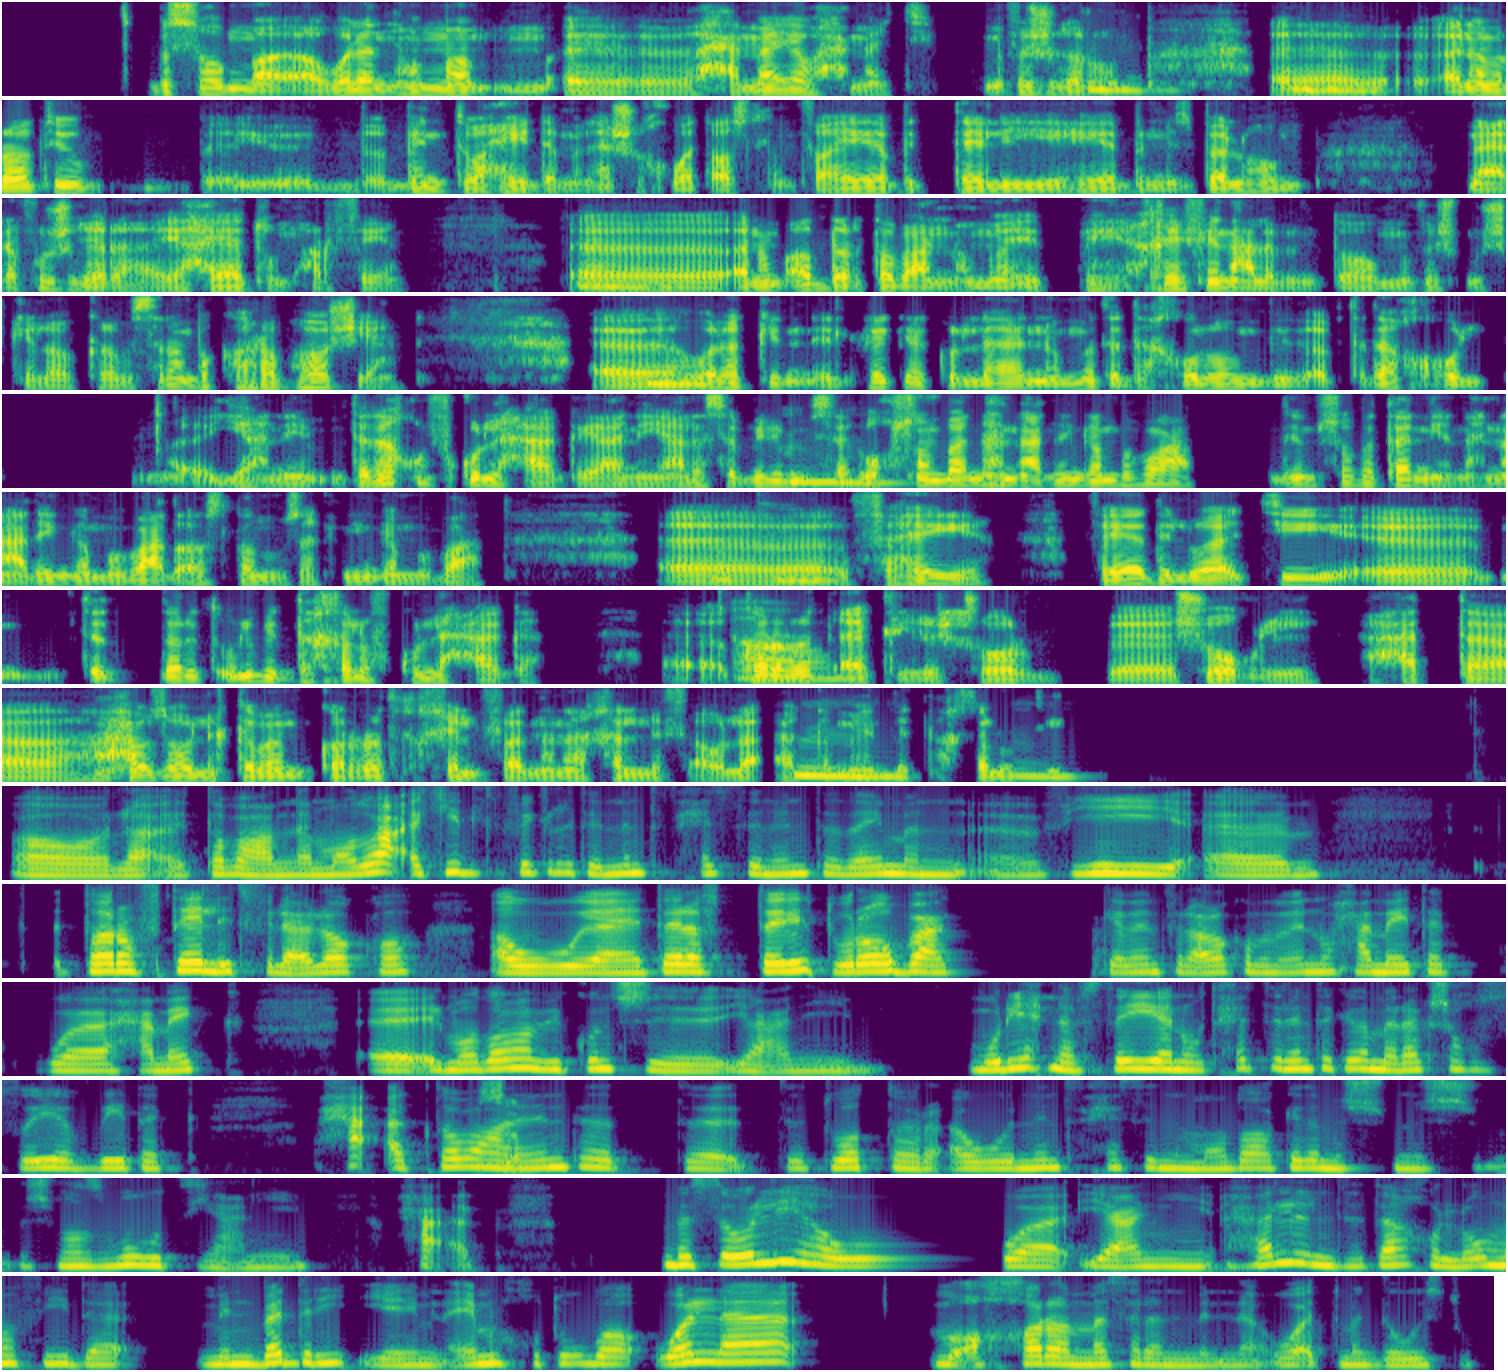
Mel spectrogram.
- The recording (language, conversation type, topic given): Arabic, advice, إزاي أتعامل مع توتر مع أهل الزوج/الزوجة بسبب تدخلهم في اختيارات الأسرة؟
- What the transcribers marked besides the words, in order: tsk; tsk; other noise; laughing while speaking: "عاوز أقول لِك"; tapping; distorted speech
